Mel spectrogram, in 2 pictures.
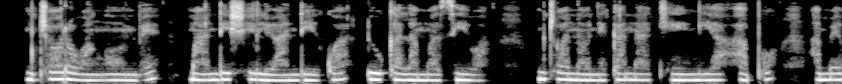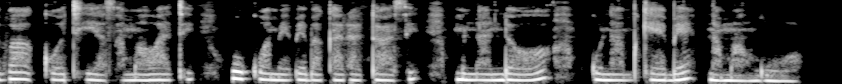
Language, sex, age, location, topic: Swahili, female, 18-24, Kisumu, finance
